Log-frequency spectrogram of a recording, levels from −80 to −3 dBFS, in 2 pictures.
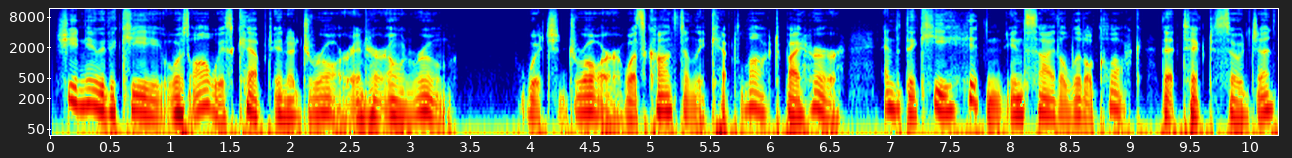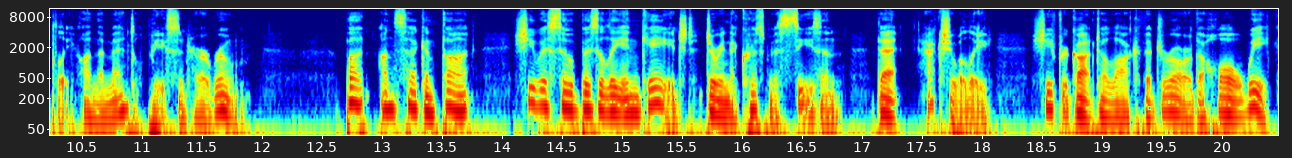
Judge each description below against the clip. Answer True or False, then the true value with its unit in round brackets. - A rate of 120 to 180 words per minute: False (190 wpm)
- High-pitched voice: False (105 Hz)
